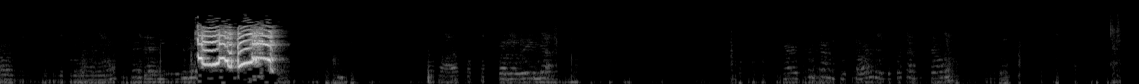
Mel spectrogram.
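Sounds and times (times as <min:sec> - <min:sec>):
green junglefowl crowing: 0:02.0 - 0:02.9.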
